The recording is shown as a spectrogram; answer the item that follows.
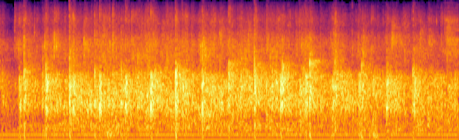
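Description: Faint, steady applause from an audience at a church worship service welcoming a pastor, a continuous patter of many hands with no break.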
